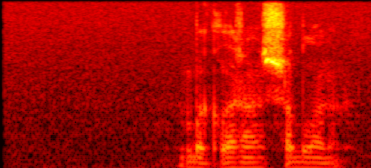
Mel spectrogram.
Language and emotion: Russian, neutral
